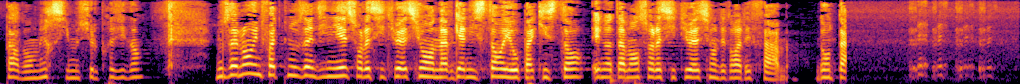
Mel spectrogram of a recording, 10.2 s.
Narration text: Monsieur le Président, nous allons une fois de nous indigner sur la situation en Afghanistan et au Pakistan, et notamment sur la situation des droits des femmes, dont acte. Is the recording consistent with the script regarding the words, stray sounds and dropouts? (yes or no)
no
